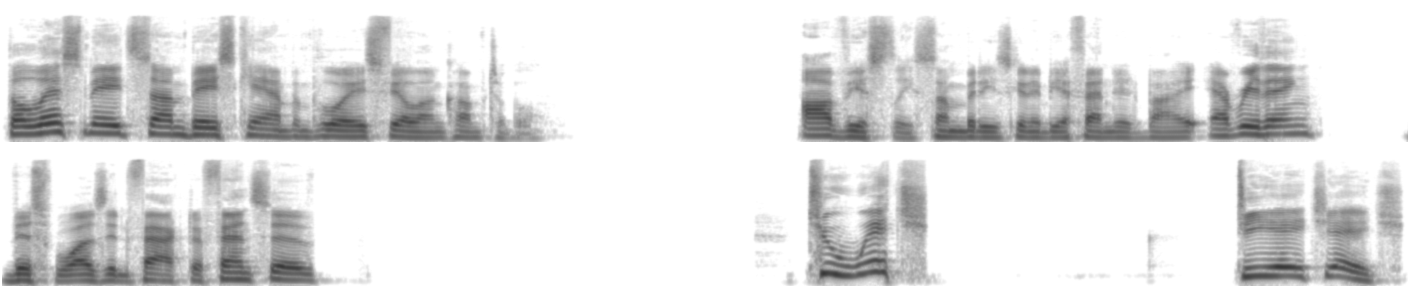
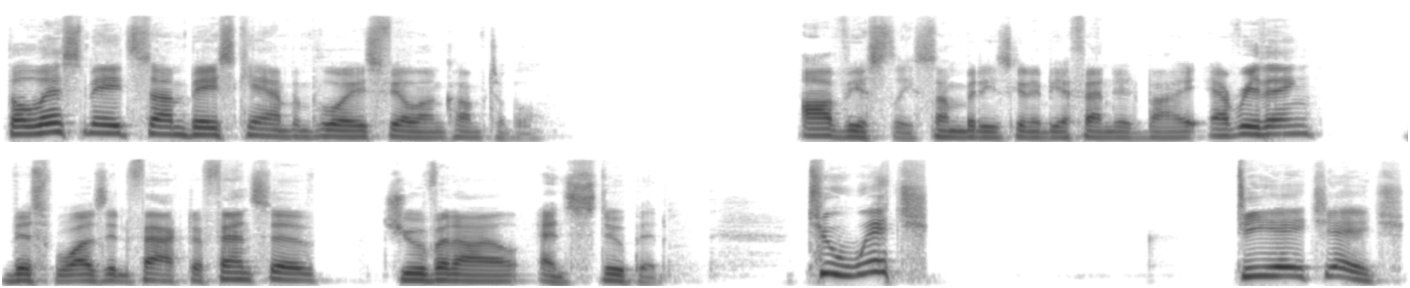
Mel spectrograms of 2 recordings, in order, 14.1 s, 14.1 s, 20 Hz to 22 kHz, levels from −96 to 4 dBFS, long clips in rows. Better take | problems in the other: second | audio cutting out; at 9 s for 2 s

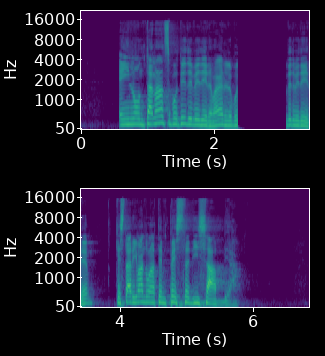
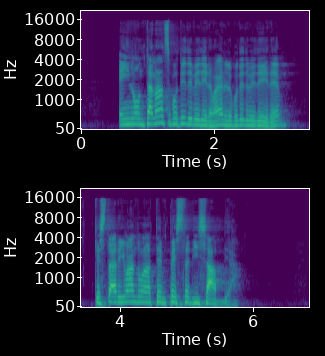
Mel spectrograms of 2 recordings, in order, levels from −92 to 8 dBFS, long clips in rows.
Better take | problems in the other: second | audio freezing; at 2.5 s for 0.5 s

